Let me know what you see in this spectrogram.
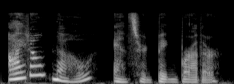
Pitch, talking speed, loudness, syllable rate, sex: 180 Hz, 155 wpm, -22 LUFS, 4.7 syllables/s, female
